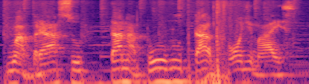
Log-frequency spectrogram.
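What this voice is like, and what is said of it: Distinct Bahian Portuguese accent. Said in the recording (Portuguese): “ele tem um sotaque baiano diferente. É de Planalto mesmo esse sotaque”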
